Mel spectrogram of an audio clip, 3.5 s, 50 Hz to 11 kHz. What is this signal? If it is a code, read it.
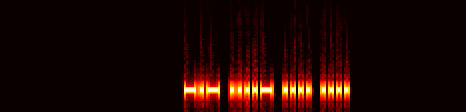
Morse code, heard as a keyed tone, about 42 wpm, 700 Hz. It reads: K4HH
